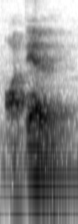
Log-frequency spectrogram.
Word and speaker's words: hôtel: So without this accent, it is hotel, but with this accent, it is hotel. Oh, hotel is a bit wrong.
